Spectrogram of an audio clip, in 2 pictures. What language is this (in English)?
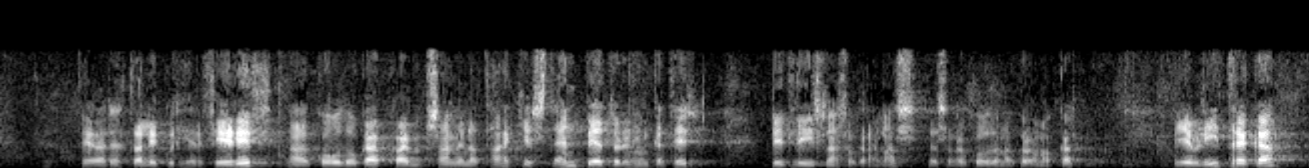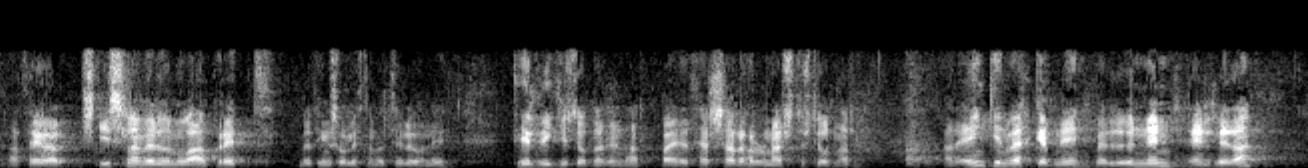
Icelandic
